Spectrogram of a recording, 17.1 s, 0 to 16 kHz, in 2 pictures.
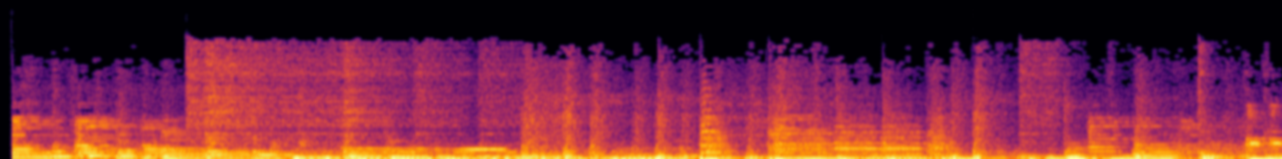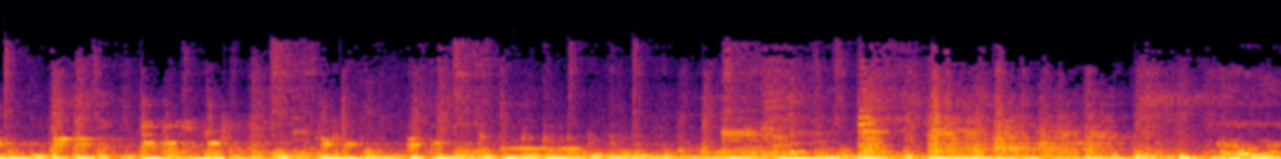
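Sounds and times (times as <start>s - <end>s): electric piano chords: 0.1s - 16.3s
bass guitar: 0.1s - 17.0s
drum kit: 0.1s - 17.0s.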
